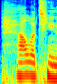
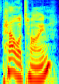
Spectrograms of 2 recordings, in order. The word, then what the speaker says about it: Palatine: city uh I said Palatine it's Palatine rhymes with Palestine Palestine Illinois um and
